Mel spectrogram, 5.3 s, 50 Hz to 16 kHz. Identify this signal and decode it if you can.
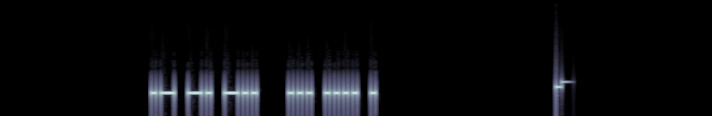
Morse code, heard as a keyed tone, about 34 wpm, 700 Hz. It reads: AND SHE
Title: Sets of 2 Words 35wpm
